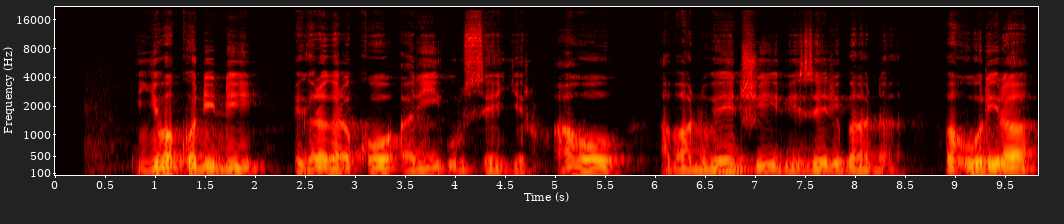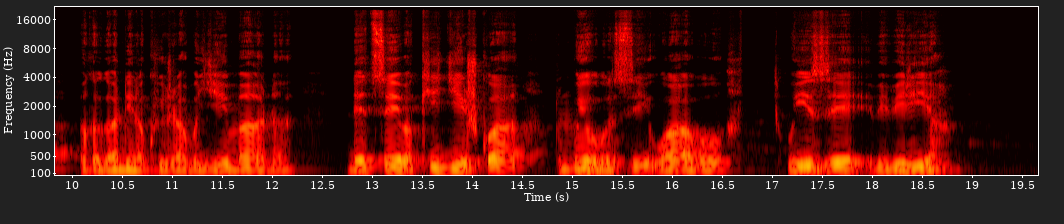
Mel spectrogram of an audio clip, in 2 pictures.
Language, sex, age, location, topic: Kinyarwanda, male, 18-24, Musanze, government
